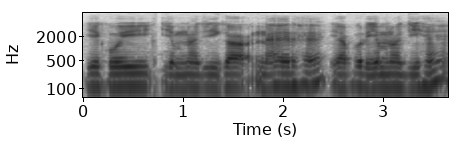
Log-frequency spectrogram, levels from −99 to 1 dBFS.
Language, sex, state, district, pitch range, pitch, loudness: Hindi, male, Bihar, Bhagalpur, 115-120 Hz, 120 Hz, -18 LUFS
